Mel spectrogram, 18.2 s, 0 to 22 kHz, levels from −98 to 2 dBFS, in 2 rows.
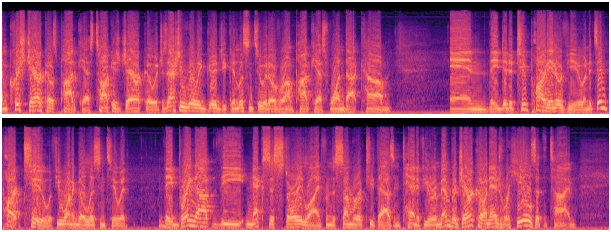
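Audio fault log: throughout: hard clipping. Overdriven by about 25 dB, the signal has roughly a fifth of its samples flattened at the clipping point, so every loud sound is a harsh fuzz. The waveform shows squared-off plateaus, and the spectrogram shows harmonics smeared far upward.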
